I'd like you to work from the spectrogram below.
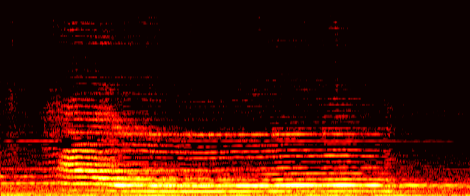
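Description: A black cat yowls eerily in one long, wavering, drawn-out cry lasting a few seconds, its pitch swelling and then sinking, over a low steady background hum.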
